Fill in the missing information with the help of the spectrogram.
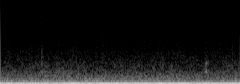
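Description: car engine running

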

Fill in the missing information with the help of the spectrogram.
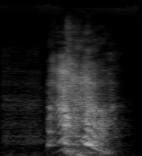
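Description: sneeze

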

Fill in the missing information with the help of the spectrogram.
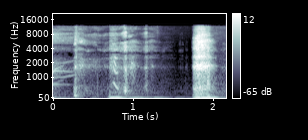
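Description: blowing nose

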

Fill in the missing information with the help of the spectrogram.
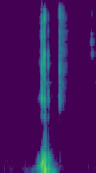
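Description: microphone falling over

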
